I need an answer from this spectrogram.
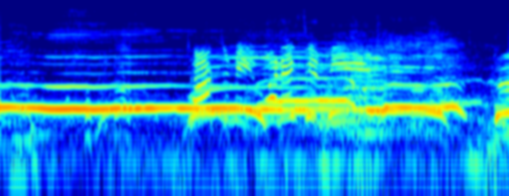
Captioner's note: cheering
